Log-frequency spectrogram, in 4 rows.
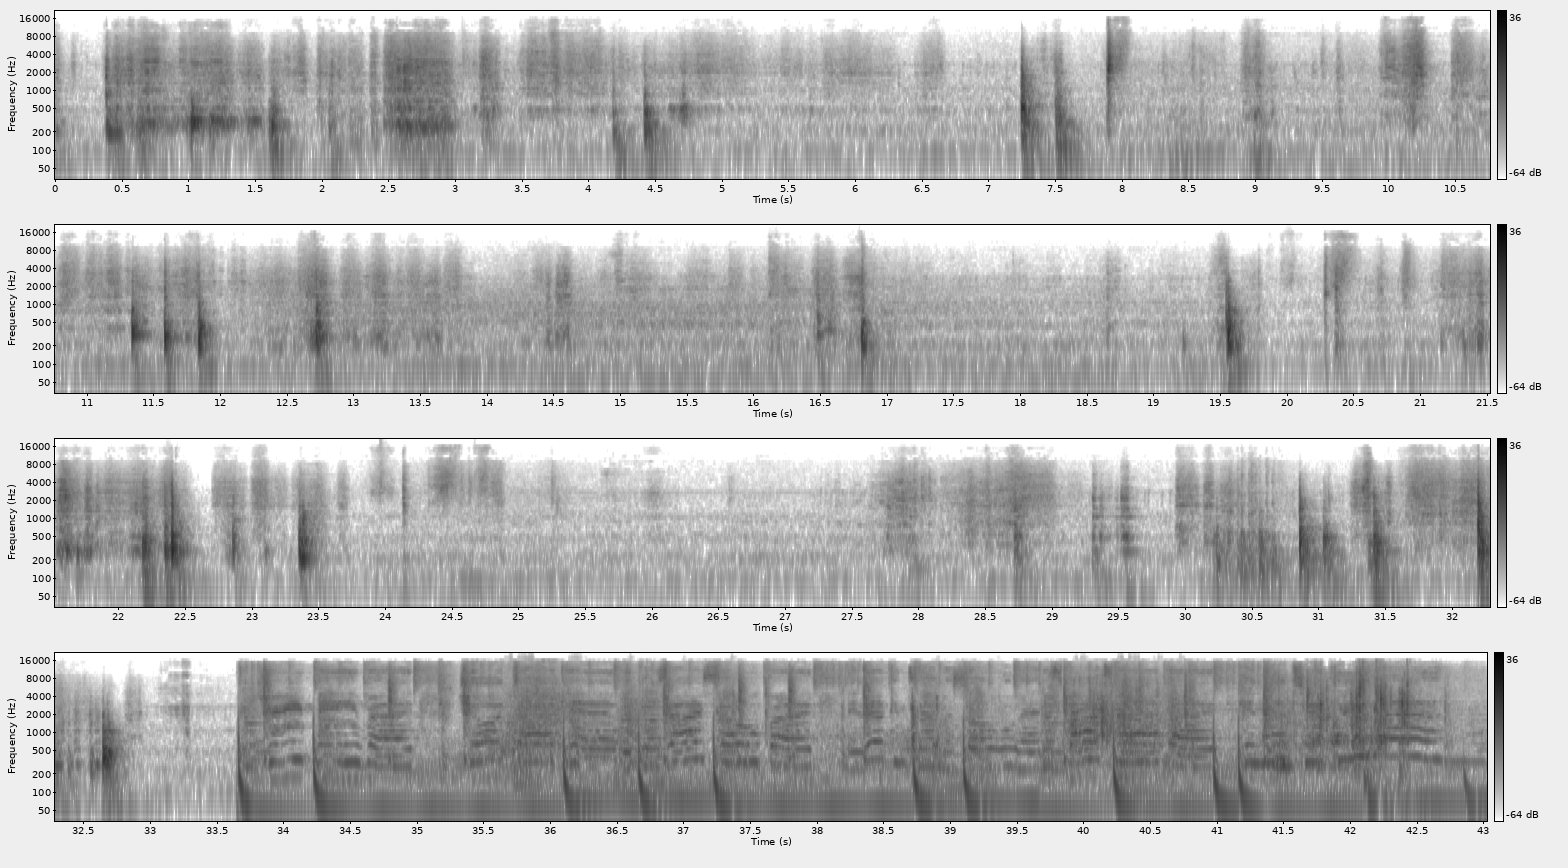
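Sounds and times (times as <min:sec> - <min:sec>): wood rubbing and scraping: 0:00.0 - 0:06.8, 0:08.4 - 0:17.2, 0:27.6 - 0:43.0
wooden boards knocking: 0:38.7 - 0:42.4.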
